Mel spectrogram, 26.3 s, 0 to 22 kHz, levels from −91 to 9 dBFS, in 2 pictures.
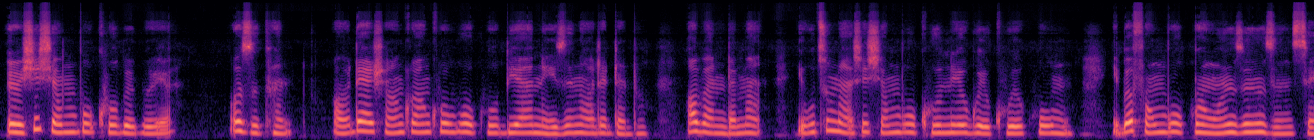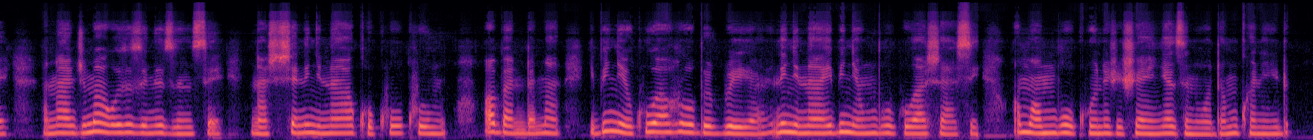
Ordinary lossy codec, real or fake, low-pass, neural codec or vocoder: Opus, 32 kbps; fake; 19.8 kHz; autoencoder, 48 kHz, 128 numbers a frame, DAC-VAE, trained on Japanese speech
